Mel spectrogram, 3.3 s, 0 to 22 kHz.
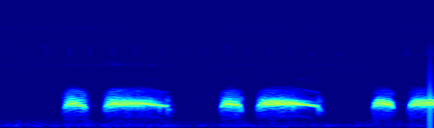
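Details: Young spotted dove cooing in the local 'lăng săn' style, recorded 12 October 2019; low, hollow coos, a short note followed by a longer drawn-out one, repeated three times in just over three seconds against a quiet background.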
